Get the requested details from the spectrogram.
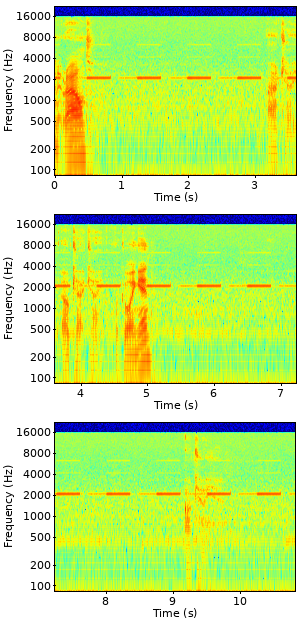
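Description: A truck's reversing alarm beeps steadily.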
